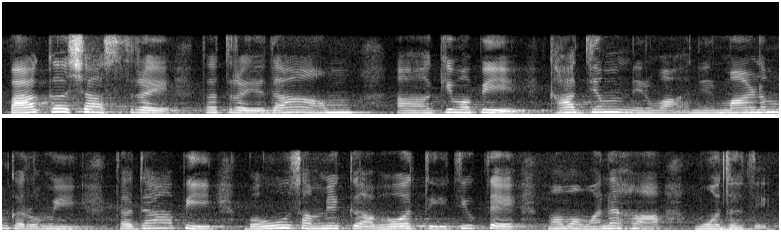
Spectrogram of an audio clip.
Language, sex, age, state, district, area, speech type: Sanskrit, female, 45-60, Karnataka, Dakshina Kannada, rural, spontaneous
